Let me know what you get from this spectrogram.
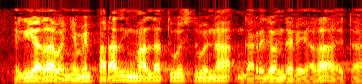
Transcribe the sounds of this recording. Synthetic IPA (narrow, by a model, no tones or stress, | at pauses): e̞ɣ̞iað̞aβajɲaeme̞mpaɾað̞iɣmaːld̪at̪ue̞zd̪ue̞naɣariðoand̪e̞ɾeað̞ae̞t̪a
